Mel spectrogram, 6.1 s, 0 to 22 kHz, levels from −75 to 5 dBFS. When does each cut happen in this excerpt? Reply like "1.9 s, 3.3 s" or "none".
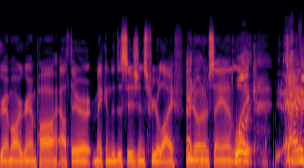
3.7 s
